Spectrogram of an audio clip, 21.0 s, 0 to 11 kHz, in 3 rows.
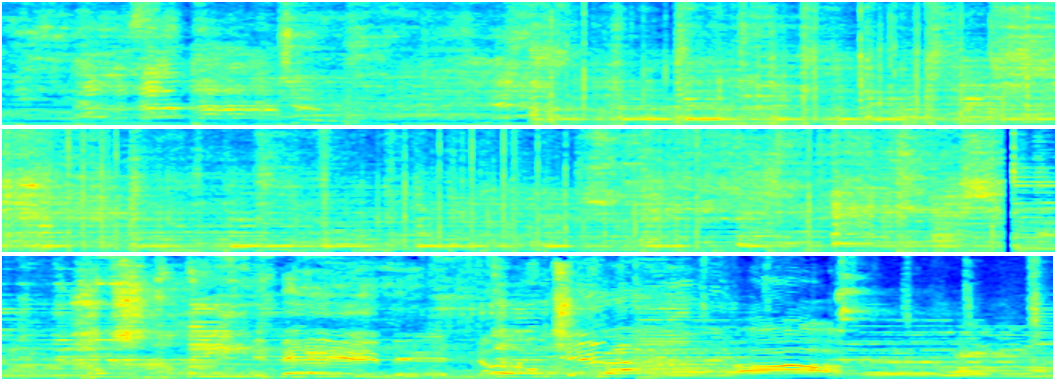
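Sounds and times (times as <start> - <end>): live rock music with piano: 0.0 - 21.0
fireworks popping and crackling: 2.4 - 13.8.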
